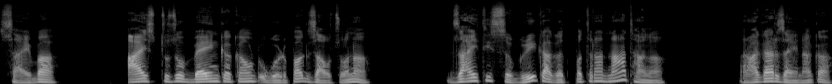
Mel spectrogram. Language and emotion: Goan Konkani, sad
